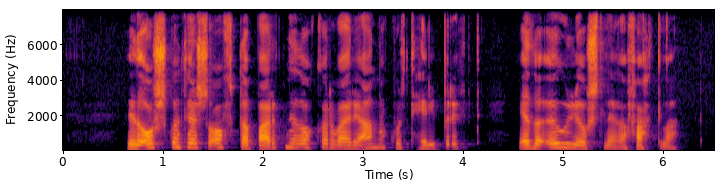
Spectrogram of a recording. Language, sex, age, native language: Icelandic, female, 60-69, Icelandic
